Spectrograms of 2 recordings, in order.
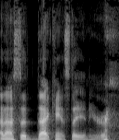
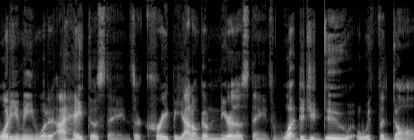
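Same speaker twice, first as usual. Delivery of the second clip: completely earnest, unjoking, dead serious delivery. Retelling asking a spouse about a missing doll: imitating own dead serious tone. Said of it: "dead serious".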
